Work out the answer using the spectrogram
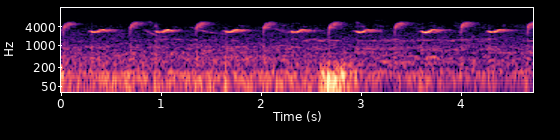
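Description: A pipit repeats a thin, high falling note followed by a short buzzy chip, about every half second, over a low background rumble.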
